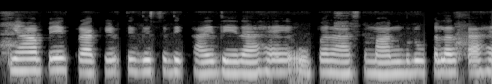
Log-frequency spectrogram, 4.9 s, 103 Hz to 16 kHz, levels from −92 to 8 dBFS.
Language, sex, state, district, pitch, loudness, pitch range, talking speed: Hindi, female, Haryana, Charkhi Dadri, 210 Hz, -16 LUFS, 205-220 Hz, 170 wpm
